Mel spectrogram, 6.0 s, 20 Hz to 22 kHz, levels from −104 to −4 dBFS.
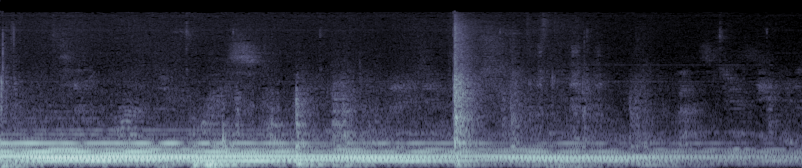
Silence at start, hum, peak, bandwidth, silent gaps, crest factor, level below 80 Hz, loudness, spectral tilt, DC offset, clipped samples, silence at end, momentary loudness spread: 0 s; none; -14 dBFS; 13 kHz; none; 14 dB; -56 dBFS; -28 LUFS; -8.5 dB/octave; under 0.1%; under 0.1%; 0 s; 19 LU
